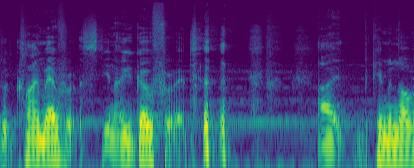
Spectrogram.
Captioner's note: laughing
